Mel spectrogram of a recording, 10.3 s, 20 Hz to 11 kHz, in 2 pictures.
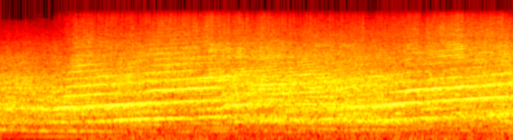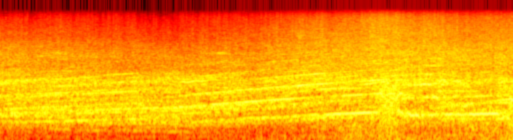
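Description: Formula 1 cars' 2.4-litre V8 engines revving high on the warm-up lap, several cars overlapping. Their pitch climbs gear after gear in a string of rising whines, and one car passes close near the end.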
